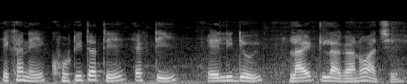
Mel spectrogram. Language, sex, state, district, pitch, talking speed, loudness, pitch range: Bengali, male, West Bengal, Cooch Behar, 160 Hz, 105 wpm, -15 LUFS, 145-180 Hz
